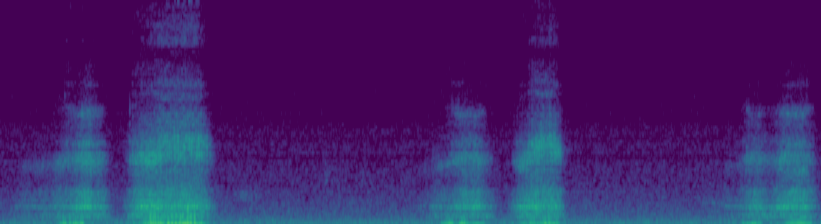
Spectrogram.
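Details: Real-time recording of a woman asleep overnight, very tired, no talking (labelled REM sleep): three low, rattling snores over about eight seconds with quiet pauses between; snoring.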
